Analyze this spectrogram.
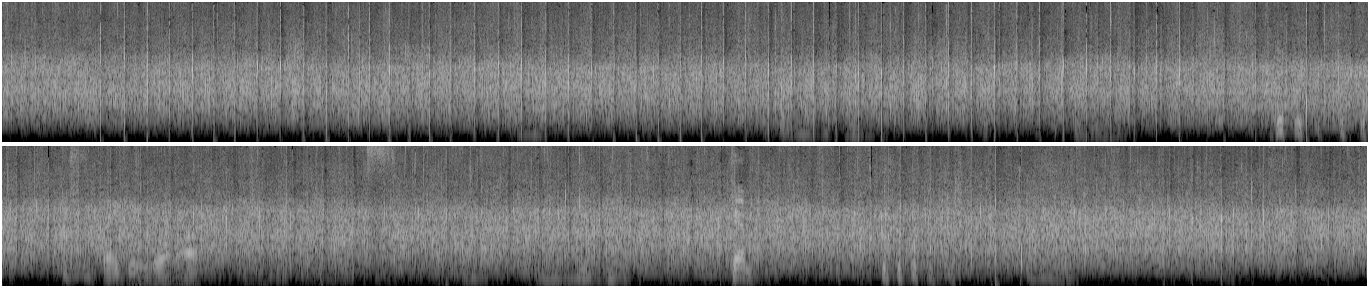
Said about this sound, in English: I just want to have these people all stand up and come join me here in the middle, and I just want us to give them one more round of applause here for what they offered so briefly today.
